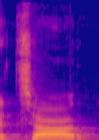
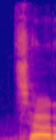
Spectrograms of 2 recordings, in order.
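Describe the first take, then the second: First: "ചാർ" with a long drawn aa; correct long vowel. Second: "ചർ" with a short clipped a, as the mistake; wrong short vowel. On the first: ("ചാർ" എന്ന് ദീർഘം നീട്ടി, ശരിയായ ഉച്ചാരണം) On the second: ("ചർ" എന്ന് ചെറിയ സ്വരത്തിൽ, തെറ്റായ ഉച്ചാരണം) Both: Shown as a demonstration. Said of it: "ചർ എന്നല്ല".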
